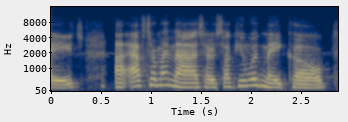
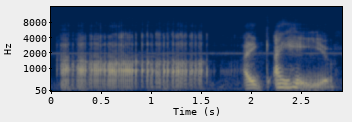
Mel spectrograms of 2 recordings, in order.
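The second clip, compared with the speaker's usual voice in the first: much lower, softer grumble; jealous friend; 7 semitones lower, 9 dB quieter than usual. Retold or imitated. AJ envious over the Kobashi meeting, low grumble. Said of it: "And he was like".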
